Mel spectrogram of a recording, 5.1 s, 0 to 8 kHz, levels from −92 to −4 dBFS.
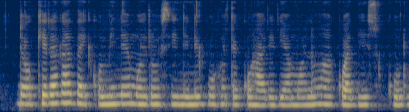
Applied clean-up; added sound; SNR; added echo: none; none; none; reverberation time 0.2 s.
